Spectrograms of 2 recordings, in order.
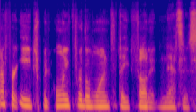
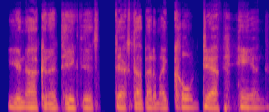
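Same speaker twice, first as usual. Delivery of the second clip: low, put-on die-hard voice; stubborn die-hard; 4 semitones lower than usual. Podcaster mocking desktop die-hards who won't let go, low stubborn voice. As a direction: play a stubborn holdout, pitched down low. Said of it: "kind of grip mentality".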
